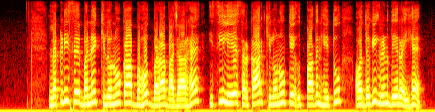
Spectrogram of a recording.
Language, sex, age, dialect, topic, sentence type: Hindi, male, 25-30, Hindustani Malvi Khadi Boli, agriculture, statement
